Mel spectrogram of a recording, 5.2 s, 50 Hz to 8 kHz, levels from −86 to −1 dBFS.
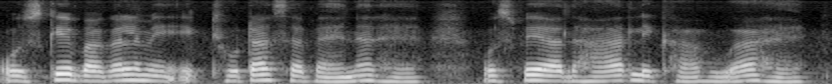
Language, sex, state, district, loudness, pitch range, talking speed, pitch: Hindi, female, Jharkhand, Ranchi, -18 LUFS, 160-185 Hz, 150 wpm, 175 Hz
